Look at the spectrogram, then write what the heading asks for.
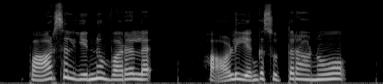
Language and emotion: Tamil, sad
